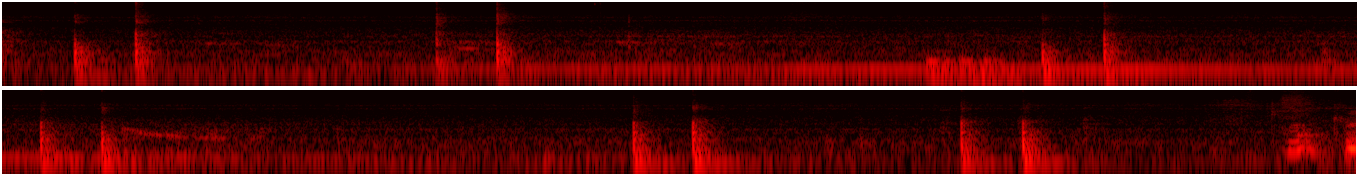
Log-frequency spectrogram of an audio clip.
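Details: Posterior chest percussion on a simulated patient, tapping intercostal spaces beside the vertebral column from the upper back through mid-scapula to the bases: paired sharp taps giving a normal resonant note.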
